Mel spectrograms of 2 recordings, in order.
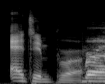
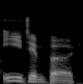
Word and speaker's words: Edinburgh: the duke of edinburgh you are wrong it's pronounced edinburgh not edinburgh thank you but if you guys didn't know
